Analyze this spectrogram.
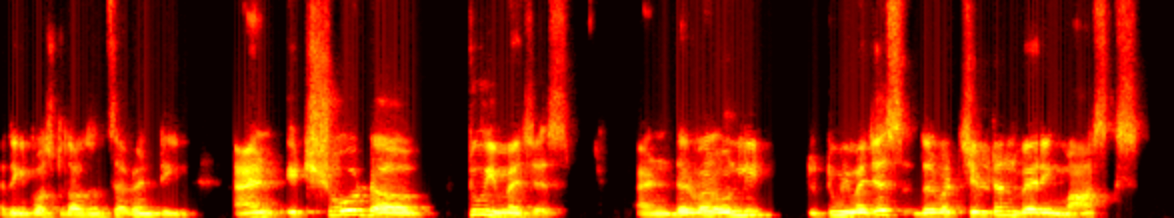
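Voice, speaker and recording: The intonation is lively, with a Marathi accent. The pace is moderate. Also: man, fairly high pitch for a man. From India (Maharashtra). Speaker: entrepreneur. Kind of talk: interview. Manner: halting.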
